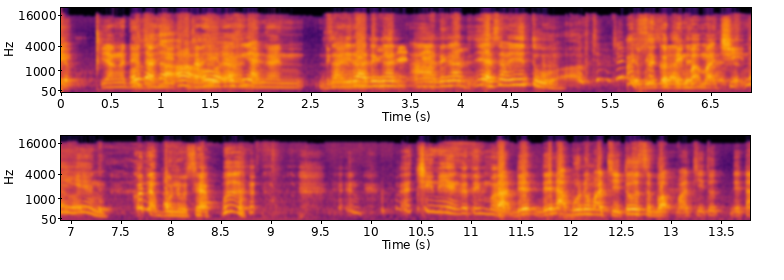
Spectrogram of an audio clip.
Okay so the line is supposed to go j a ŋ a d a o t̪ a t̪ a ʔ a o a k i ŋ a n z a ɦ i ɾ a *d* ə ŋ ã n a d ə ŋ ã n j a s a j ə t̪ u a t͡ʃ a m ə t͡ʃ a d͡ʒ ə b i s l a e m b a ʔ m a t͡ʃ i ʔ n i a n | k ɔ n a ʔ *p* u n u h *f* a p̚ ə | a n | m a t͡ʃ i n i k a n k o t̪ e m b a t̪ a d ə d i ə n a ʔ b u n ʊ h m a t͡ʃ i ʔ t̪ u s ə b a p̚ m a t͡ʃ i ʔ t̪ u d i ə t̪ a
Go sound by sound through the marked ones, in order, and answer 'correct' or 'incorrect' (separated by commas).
correct, incorrect, incorrect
